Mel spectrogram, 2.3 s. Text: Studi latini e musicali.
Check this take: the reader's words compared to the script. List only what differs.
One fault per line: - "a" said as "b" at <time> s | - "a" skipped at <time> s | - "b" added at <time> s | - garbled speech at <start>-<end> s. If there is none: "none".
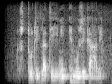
none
